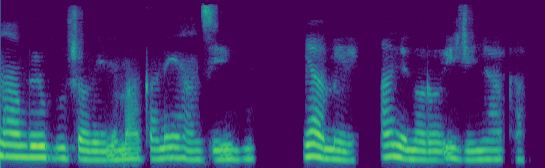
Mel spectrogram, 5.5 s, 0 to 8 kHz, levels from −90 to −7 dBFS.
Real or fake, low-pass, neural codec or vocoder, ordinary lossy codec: fake; 7.2 kHz; autoencoder, 48 kHz, 32 numbers a frame, DAC-VAE, trained on Japanese speech; AAC, 32 kbps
